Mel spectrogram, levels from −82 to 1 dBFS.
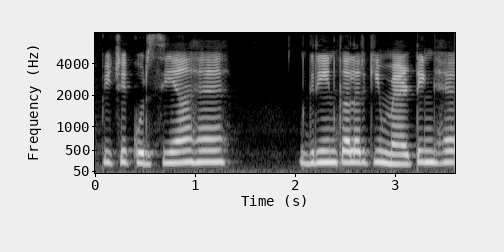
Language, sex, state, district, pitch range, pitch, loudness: Hindi, female, Uttar Pradesh, Lalitpur, 225-240 Hz, 235 Hz, -15 LUFS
